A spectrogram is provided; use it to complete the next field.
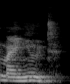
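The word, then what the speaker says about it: minute: तो यहाँ आपने मिनट कहा और it's very माइन्यूट, there is a very माइन्यूट difference between this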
